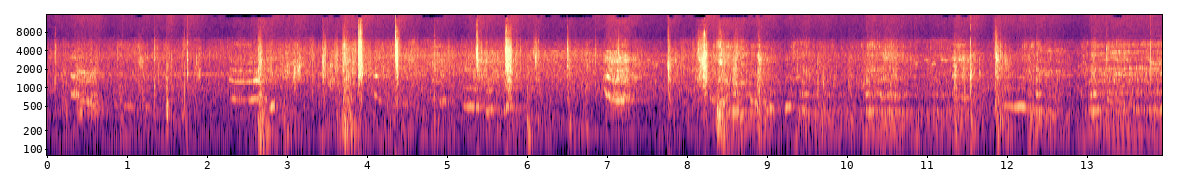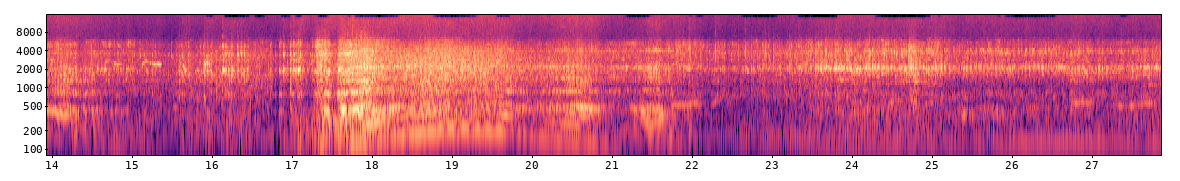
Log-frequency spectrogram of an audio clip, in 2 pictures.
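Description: A car engine idles and rumbles nearby.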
